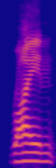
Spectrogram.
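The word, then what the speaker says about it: Ryne: So my Fortune favors the Brave 2-star pitcher will be Ryan Nelson, which is actually spelled R-Y-N-E if you're trying to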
